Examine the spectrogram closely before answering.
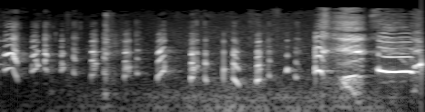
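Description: A young woman laughs excitedly close by.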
